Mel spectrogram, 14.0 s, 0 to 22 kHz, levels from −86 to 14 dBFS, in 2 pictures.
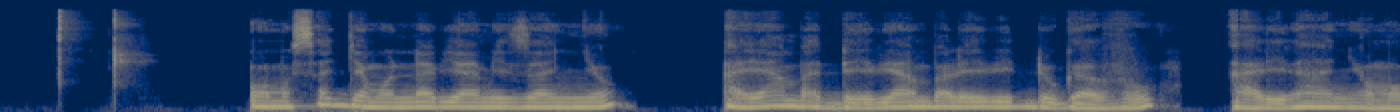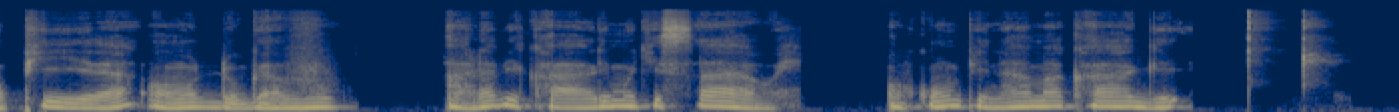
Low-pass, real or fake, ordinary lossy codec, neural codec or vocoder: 14.4 kHz; real; Opus, 24 kbps; none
